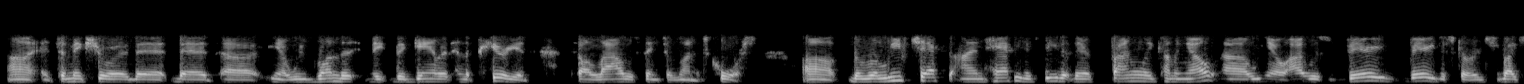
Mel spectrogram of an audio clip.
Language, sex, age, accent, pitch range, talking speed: English, male, 40-59, American, 130-170 Hz, 190 wpm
